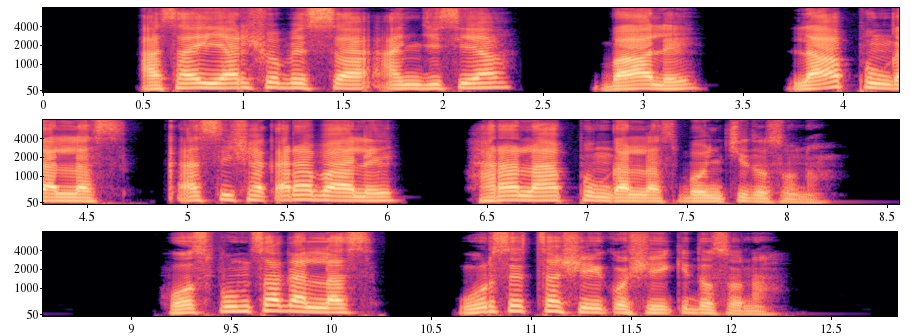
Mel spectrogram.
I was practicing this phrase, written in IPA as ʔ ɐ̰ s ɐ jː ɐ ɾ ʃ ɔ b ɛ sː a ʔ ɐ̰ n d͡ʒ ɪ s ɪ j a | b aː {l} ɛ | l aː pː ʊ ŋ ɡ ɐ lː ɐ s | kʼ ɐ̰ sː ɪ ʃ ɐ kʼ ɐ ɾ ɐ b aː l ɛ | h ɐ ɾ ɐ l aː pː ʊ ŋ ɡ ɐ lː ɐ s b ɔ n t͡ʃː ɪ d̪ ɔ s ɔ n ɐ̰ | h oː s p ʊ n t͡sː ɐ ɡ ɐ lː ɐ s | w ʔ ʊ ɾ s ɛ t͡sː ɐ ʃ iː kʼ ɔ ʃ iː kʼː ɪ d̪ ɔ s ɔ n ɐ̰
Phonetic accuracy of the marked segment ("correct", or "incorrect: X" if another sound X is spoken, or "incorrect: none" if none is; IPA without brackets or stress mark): correct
